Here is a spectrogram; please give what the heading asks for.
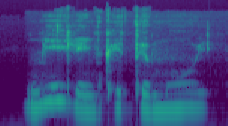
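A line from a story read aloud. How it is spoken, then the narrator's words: Soft, tender. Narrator (Russian): сказала она тихо, ласково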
